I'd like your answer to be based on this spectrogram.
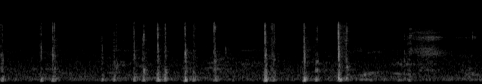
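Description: Quick bursts of computer keyboard keys being pressed while entering a password, irregular clusters of close, crisp clicks with short pauses between.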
